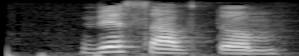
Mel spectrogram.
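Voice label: "весавтӧм", Komi-Zyrian, female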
